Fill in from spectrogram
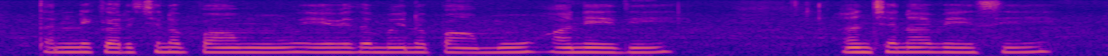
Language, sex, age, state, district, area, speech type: Telugu, female, 45-60, Andhra Pradesh, East Godavari, rural, spontaneous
